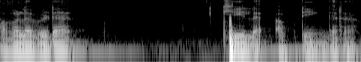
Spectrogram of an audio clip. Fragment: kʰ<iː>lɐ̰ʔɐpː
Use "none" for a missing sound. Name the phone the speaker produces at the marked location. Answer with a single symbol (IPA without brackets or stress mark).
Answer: iː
